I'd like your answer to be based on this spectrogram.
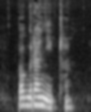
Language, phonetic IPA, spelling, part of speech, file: Polish, [ˌpɔɡrãˈɲit͡ʃɛ], pogranicze, noun, LL-Q809 (pol)-pogranicze.wav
